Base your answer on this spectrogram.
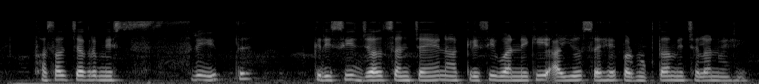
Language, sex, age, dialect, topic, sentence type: Magahi, female, 51-55, Western, agriculture, statement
